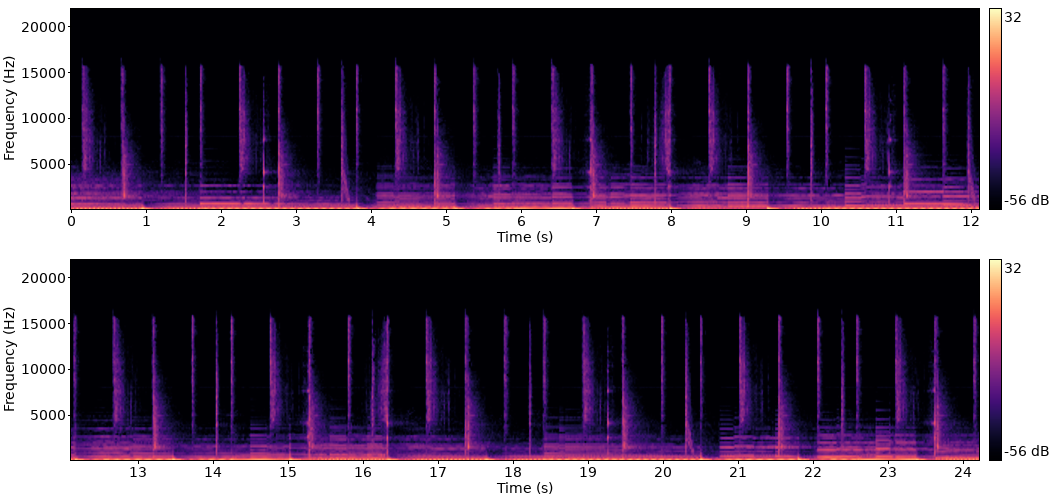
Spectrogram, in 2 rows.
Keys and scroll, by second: 5.9 5, 13.1 shift+=.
